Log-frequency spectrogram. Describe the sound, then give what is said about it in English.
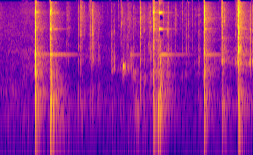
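Eggs crack against a bowl that holds milk: a quick, irregular series of sharp taps and clicky knocks, with faint clinks between them and no talk. “I'm going to crack the rest of those eggs in and beat that in with the cream and the milk”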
